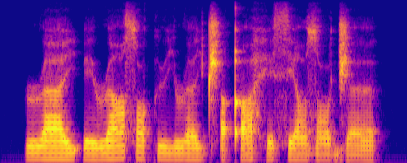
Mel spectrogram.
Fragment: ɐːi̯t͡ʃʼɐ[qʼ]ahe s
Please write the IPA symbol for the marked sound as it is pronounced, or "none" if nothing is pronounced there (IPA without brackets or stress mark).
qʼ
